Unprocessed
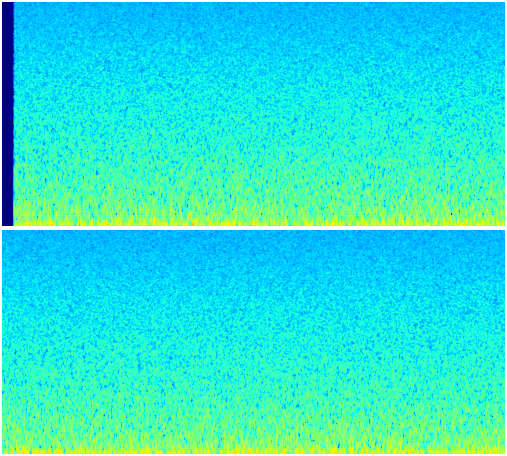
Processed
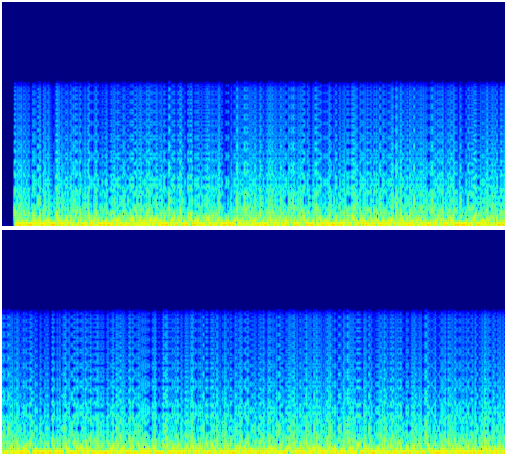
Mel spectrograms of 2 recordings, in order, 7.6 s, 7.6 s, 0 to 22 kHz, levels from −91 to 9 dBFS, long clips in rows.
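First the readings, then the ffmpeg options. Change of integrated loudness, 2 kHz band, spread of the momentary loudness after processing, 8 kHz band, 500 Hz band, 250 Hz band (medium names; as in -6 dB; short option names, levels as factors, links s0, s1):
-7.5 dB, -13.0 dB, 1 LU, under -35 dB, -8.0 dB, -4.5 dB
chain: -af "aemphasis=mode=reproduction:type=riaa,alimiter=level_in=1.5:limit=0.0631:level=0:latency=1:release=25,volume=0.668,aresample=11025,acrusher=samples=16:mix=1:aa=0.000001,aresample=44100,volume=1.12"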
